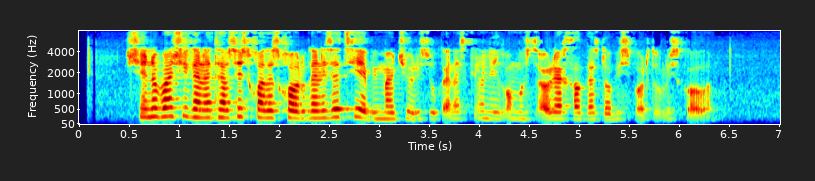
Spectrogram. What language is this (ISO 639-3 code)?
kat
